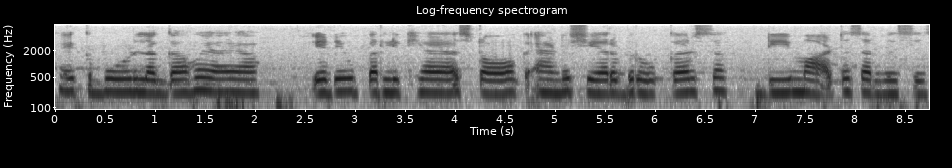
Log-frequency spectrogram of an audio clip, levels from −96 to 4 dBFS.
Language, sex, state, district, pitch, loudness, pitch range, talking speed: Punjabi, female, Punjab, Kapurthala, 220 Hz, -14 LUFS, 215-225 Hz, 115 wpm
